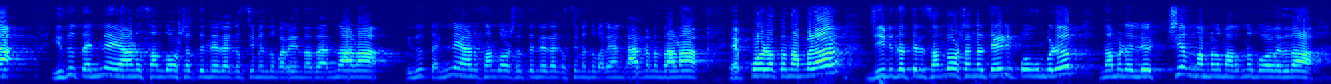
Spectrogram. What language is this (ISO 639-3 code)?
mal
